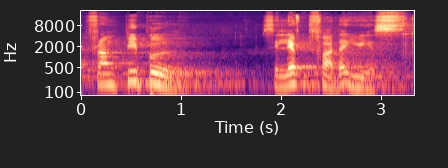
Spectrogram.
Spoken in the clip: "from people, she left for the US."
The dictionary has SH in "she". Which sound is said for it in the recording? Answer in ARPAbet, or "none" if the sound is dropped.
S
